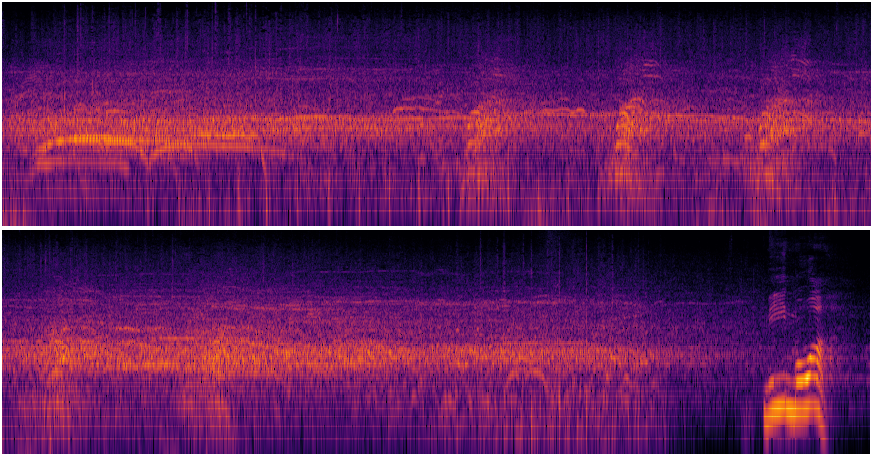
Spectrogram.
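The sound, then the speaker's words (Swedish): A large crowd gathered to welcome Denmark's new king cheers and applauds as King Frederik X comes out onto the balcony, steadily for over fifteen seconds, a dense wash of clapping with scattered shouts and whoops rising above it, before it cuts off abruptly. “Och nu kommer kung Fredrik X ut på balkongen och möts av folkets jubel.”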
